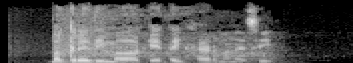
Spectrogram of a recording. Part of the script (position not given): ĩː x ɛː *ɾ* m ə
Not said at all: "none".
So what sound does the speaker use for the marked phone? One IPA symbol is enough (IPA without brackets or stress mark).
ɾ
